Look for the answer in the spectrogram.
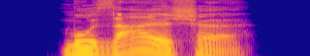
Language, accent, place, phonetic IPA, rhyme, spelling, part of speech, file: German, Germany, Berlin, [moˈzaːɪʃə], -aːɪʃə, mosaische, adjective, De-mosaische.ogg
- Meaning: inflection of mosaisch: 1. strong/mixed nominative/accusative feminine singular 2. strong nominative/accusative plural 3. weak nominative all-gender singular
